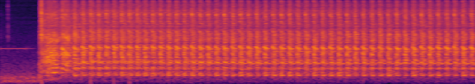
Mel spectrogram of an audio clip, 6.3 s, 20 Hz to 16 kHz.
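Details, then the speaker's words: 2001 Honda Accord V6 with an intermittent no-start (ignition switch suspected), PGM-FI main relay unplugged, dead battery at 0.2 V, cranked on a NOCO GB70 jump pack: strong, even starter cranking at about three beats a second, no fire. Cranks but does not start. "going to hit the Boost okay and just going to crank it"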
